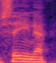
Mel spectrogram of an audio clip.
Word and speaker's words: Sina: Love from Sina, pronounced like Tina with a C.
